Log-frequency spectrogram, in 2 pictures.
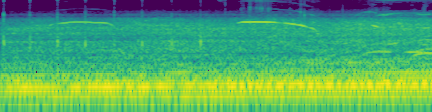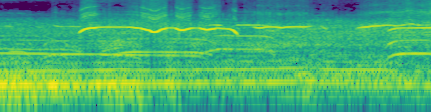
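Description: Engines of small off-road race cars running in a steady low drone. From about three seconds in, a string of drawn-out high tones that rise and fall sits over the engines.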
